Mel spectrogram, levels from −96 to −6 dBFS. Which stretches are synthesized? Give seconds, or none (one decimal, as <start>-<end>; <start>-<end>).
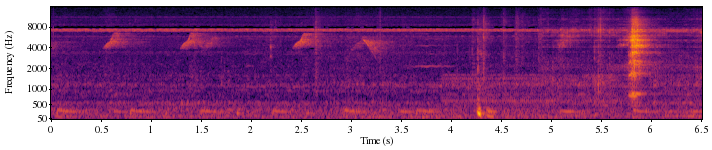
4.9-6.5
